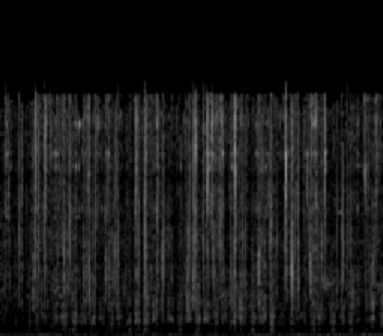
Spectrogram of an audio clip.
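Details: Labrador Retriever named Max panting during off-leash training: a steady run of rapid, breathy huffs, with heavy low rumbling noise underneath and no voiced calls.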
